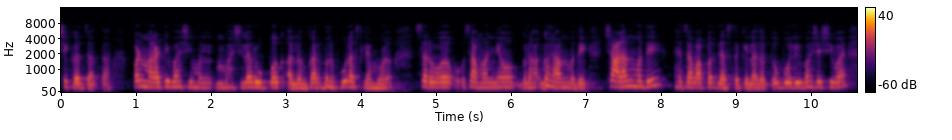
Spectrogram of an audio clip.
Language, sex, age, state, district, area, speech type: Marathi, female, 30-45, Maharashtra, Osmanabad, rural, spontaneous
